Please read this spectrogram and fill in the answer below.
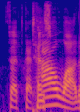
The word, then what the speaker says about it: Tenskwatawa: Tenskwatawa. – There's that extra W.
